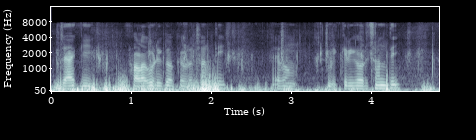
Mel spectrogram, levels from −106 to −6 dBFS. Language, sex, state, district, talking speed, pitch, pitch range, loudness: Odia, male, Odisha, Khordha, 100 wpm, 115 Hz, 100-125 Hz, -22 LUFS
